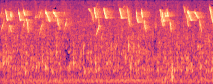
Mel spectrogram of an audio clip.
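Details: Saffron finch, male singing and female calling, played to fire up birds: short burst of high, piercing chirps in quick pairs and triplets, each note a fast downward flick.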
